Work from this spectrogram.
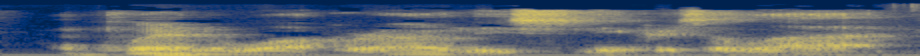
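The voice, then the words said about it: Nice low sincere voice. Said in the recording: “I can talk in a nice low voice.”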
